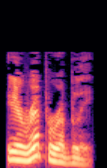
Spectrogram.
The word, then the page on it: irreparably: British English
